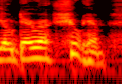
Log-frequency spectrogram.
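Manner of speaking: ordinary delivery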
